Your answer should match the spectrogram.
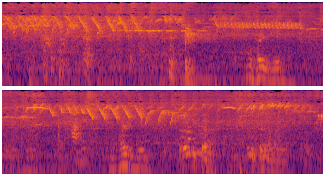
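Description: A great many caged canaries calling and singing at once: a dense, continuous chatter of high chirps, with a fast trill about four to six seconds in. The birds are imported stock packed in stacked wooden shipping crates.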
